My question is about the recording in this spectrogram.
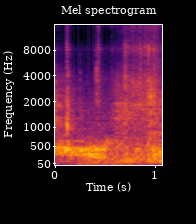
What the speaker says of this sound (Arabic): ده حمام بلدي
